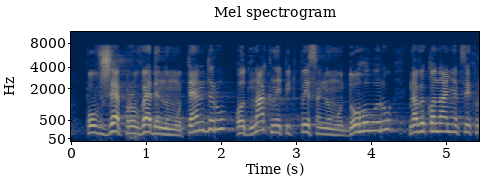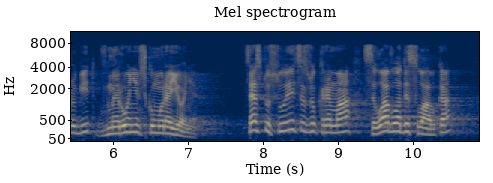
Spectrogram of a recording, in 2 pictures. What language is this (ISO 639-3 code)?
ukr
